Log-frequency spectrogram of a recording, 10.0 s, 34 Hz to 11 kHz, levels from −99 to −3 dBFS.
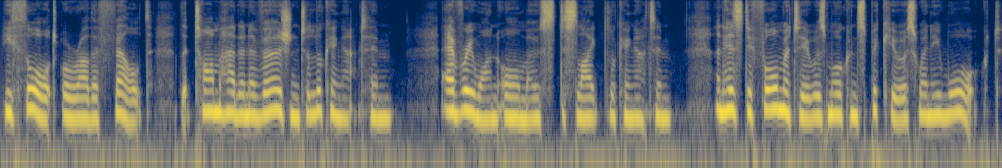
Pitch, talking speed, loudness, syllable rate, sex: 210 Hz, 180 wpm, -20 LUFS, 5.3 syllables/s, female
